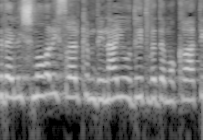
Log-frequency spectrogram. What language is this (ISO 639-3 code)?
heb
